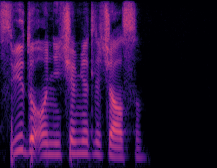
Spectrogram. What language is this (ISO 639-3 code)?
rus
